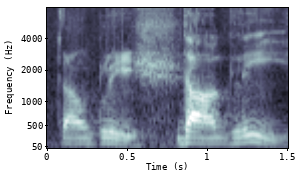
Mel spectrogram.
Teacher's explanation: So the stress is on the second syllable.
